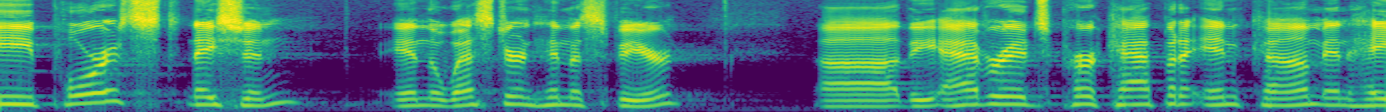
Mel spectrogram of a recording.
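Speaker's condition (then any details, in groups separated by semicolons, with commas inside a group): No condition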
